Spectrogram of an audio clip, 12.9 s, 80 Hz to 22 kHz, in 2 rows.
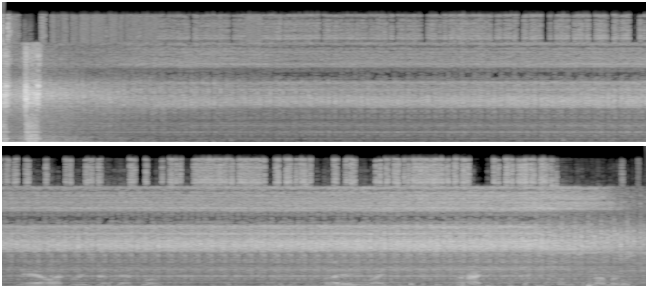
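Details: Restored, tested and adjusted YF 938SD carburetor on a 1969 engine: steady even low idle, no misses or stumbles; slight fuel drip noted; normal idle.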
